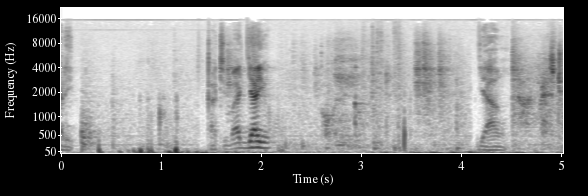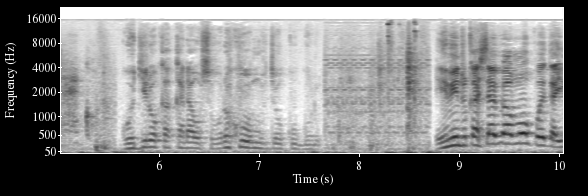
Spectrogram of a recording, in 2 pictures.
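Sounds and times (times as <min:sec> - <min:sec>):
man speaking: 0:01.4 - 0:02.2, 0:05.6 - 0:07.7, 0:08.7 - 0:10.0
high ringing tone: 0:07.6 - 0:08.8.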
